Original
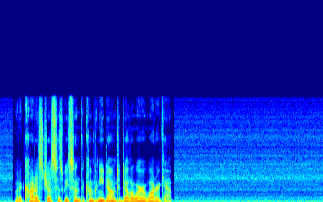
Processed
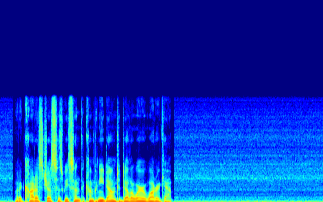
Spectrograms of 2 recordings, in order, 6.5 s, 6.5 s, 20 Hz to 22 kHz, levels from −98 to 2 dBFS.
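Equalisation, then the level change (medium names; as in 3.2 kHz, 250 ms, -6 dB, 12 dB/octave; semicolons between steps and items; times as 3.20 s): peaking EQ 72 Hz +15 dB 0.8 oct; 0.0 dB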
